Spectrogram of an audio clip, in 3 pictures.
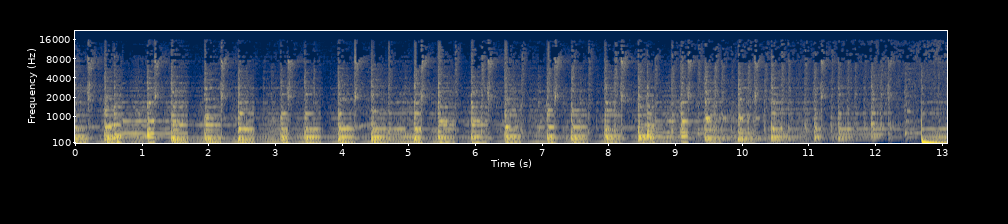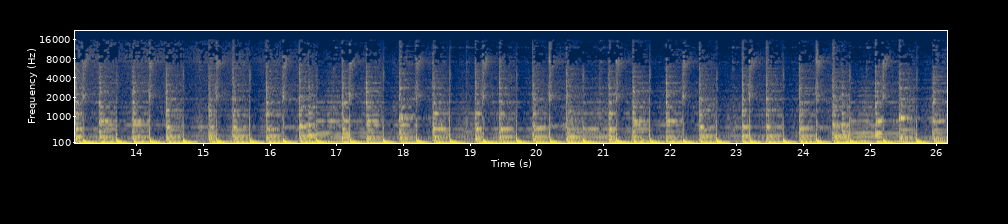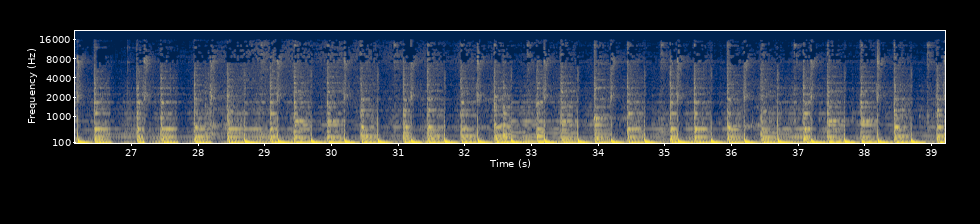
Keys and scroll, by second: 10.5 ctrl+j, 19.7 ctrl+0.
